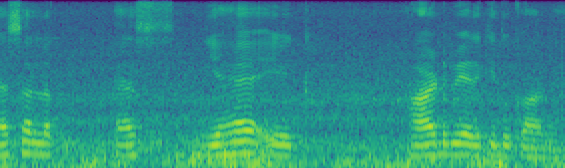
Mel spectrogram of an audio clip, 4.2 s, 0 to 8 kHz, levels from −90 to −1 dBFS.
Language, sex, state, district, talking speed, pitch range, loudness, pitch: Hindi, male, Uttar Pradesh, Shamli, 125 wpm, 110-155 Hz, -18 LUFS, 145 Hz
